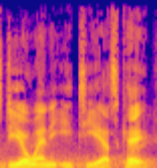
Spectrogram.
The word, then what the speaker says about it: Donetsk: It's Donetsk.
